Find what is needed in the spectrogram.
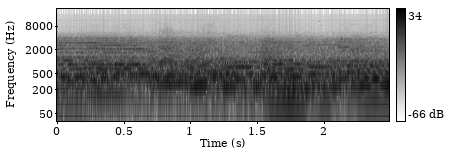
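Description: A student string orchestra of violins, violas, cellos and double basses playing a tango. The notes are held and bowed, and the harmony shifts a few times.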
